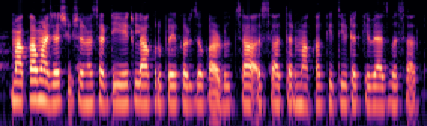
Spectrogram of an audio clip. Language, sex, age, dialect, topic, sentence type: Marathi, female, 25-30, Southern Konkan, banking, question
